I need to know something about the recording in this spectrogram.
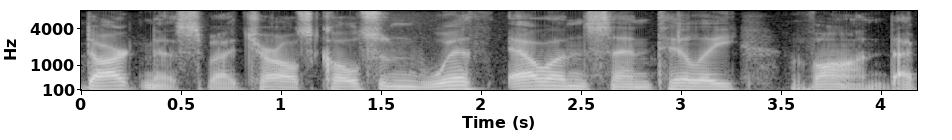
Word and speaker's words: Ellen Santilli Vaughn: It's called The Body Being Light in Darkness by Charles Colson with Ellen Santilli Vaughn. Did I pronounce her name correctly?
